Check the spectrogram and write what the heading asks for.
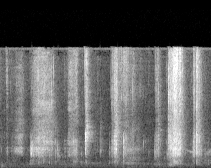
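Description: Capri-Sun foil drink pouch crinkling and crackling as it is squeezed and sucked through its straw, in irregular bursts. A hole in the pouch makes it keep making these noises with each sip.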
